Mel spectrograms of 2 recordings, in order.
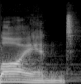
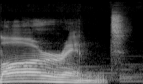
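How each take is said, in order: First: The words are said without a linking r sound. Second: A short, quick r sound links the two words. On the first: The speaker calls it wrong. "eles não falam law and" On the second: The speaker calls it right. "eles falam Laurent. Só que esse R é muito curto e muito rápido"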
